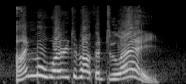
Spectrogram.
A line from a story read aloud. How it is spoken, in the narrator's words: I called out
